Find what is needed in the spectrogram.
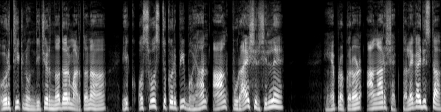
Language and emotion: Goan Konkani, fearful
